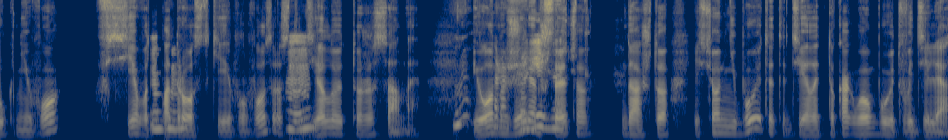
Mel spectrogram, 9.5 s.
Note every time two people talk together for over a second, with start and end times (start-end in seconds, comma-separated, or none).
4.7-5.9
